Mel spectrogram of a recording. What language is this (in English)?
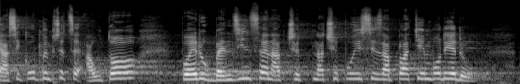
Czech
